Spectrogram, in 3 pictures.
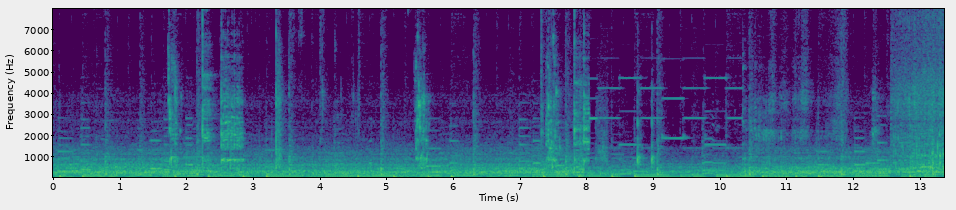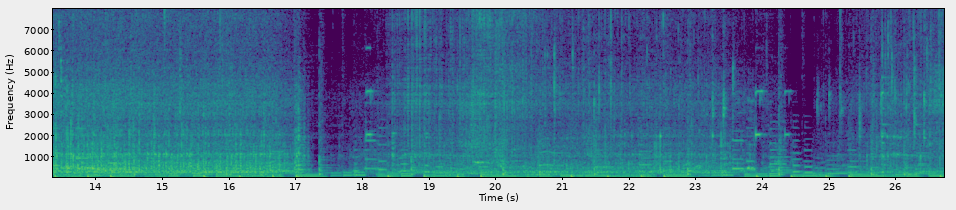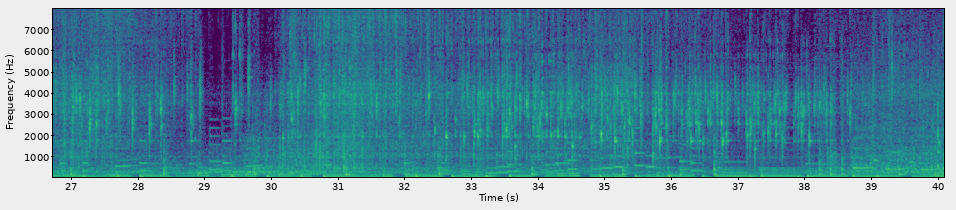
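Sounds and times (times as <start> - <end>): background music: 0.0 - 40.0
cutlet deep-frying in oil: 12.6 - 24.2, 24.8 - 40.0.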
